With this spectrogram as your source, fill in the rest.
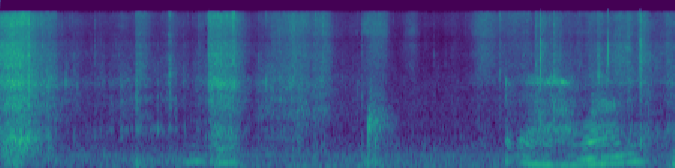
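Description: Wrapped ceramic pots knock softly against cardboard.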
